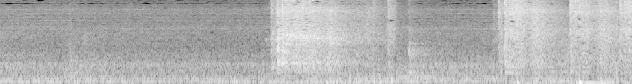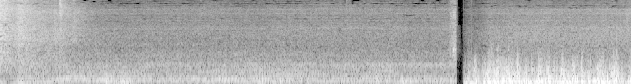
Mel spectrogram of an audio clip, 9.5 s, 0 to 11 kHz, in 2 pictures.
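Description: Cordless impact driver running in two short bursts of about a second each, loosening the bolts of a Honda PCX160 scooter's CVT cover. After a sudden break near the end, a louder, rough low-pitched noise takes over.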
